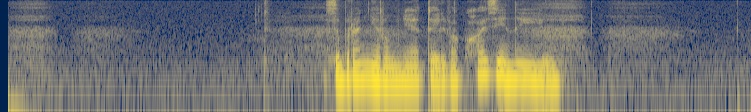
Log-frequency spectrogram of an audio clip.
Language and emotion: Russian, neutral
